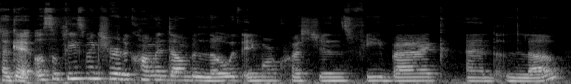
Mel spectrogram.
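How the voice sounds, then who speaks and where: A woman's voice: fairly low pitch, fairly even intonation, normal speed, a little mellow, echoey room, slight background noise. A young woman from Zimbabwe, a vlogger talking casually to camera, chatty and a little self-conscious, often laughing. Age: young adult. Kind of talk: casual vlog monologue. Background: background music.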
